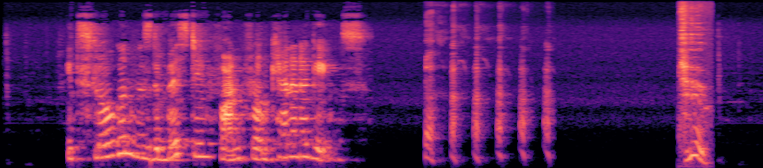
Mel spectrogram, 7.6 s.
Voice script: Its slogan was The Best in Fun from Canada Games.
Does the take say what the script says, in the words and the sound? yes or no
no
